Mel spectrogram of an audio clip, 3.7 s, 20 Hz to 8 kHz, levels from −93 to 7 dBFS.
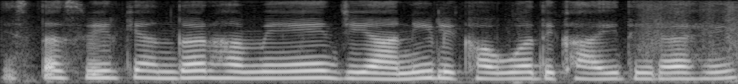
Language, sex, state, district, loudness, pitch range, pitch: Hindi, female, Madhya Pradesh, Bhopal, -15 LUFS, 215-245 Hz, 230 Hz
